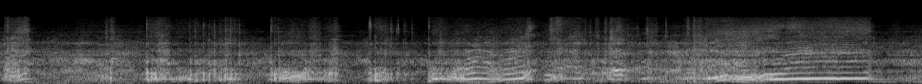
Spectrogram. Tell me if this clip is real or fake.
fake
